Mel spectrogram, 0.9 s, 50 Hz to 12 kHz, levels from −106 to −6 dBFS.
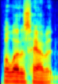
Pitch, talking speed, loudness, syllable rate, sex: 125 Hz, 345 wpm, -15 LUFS, 6.8 syllables/s, male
